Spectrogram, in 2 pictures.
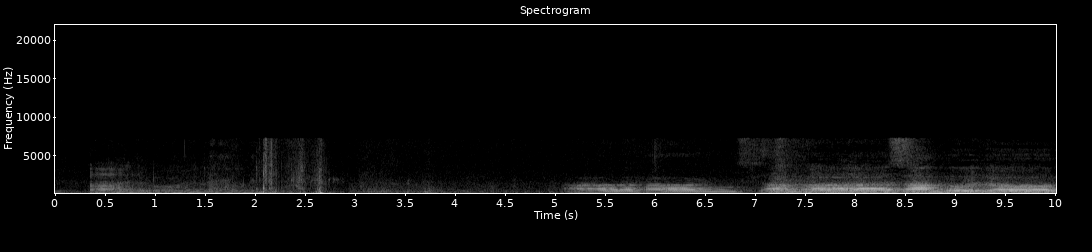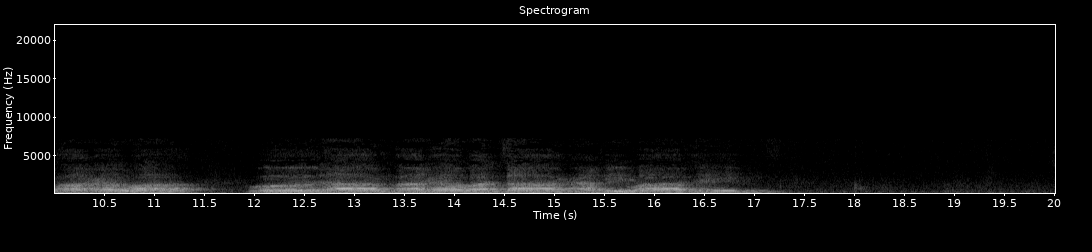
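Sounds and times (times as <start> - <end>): voices chanting in unison: 0.4 - 1.4, 5.1 - 17.4.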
